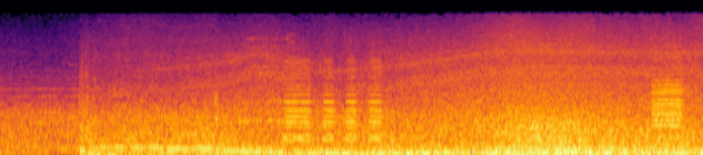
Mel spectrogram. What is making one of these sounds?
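A truck engine rumbles loudly past close by.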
